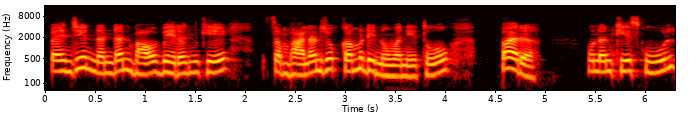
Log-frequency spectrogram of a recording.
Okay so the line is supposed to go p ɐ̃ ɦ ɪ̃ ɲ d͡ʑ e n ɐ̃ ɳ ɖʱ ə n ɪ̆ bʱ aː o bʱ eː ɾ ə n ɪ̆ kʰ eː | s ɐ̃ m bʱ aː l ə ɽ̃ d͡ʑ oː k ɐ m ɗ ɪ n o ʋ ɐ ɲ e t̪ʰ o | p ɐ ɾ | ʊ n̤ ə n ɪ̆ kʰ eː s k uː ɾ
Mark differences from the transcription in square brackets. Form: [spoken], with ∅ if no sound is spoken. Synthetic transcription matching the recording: p ɐ̃ ɦ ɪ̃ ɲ d͡ʑ e n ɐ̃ ɳ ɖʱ ə n ɪ̆ bʱ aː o bʱ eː ɾ ə n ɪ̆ kʰ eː | s ɐ̃ m bʱ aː l ə ɽ̃ d͡ʑ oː k ɐ m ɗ ɪ n o ʋ ɐ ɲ e t̪ʰ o | p ɐ ɾ | ʊ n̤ ə n ɪ̆ kʰ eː s k uː [l]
